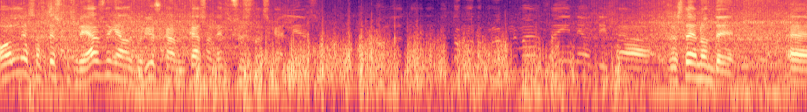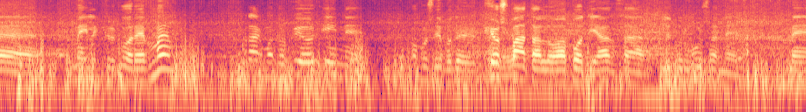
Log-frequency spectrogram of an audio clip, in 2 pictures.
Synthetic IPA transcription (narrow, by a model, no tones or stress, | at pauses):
o̞le̞sɐft̪e̞spuxɾiɐzond̪eʝɐnɐlit̪uɾʝisukɐno̞nikɐsɐneθu̥sesðɐskɐliɐsolɐt̪ɐɐtɐt̪okot̪opɾo̞vlimɐθɐine̞o̞t̪iθɐ | zɐst̪e̞no̞nd̪e̞ | me̞ile̞k̚t̪ɾiko̞ɾevmɐ | pɾɐɣmɐt̪oːpioʔine̞ | o̞po̞zðipo̞t̪e̞pço̞spɐt̪ɐlo̞ɐpoot̪iɐnθɐlit̪uɾɣusɐne̞me̞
